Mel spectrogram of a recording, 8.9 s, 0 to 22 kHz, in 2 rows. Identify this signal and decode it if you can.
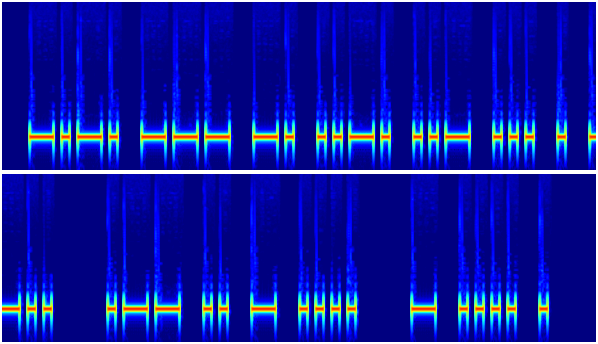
Morse code, heard as a keyed tone, about 20 wpm, 700 Hz. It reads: CONFUSED WITH THE
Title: Sets of 6 Words - 20wpm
